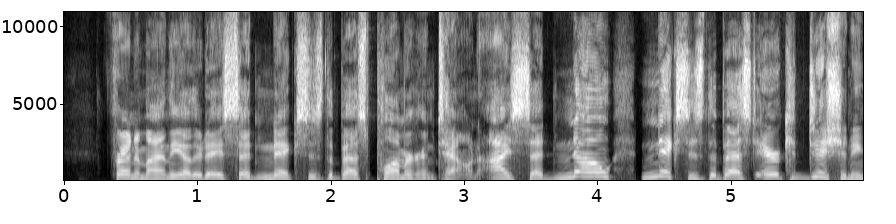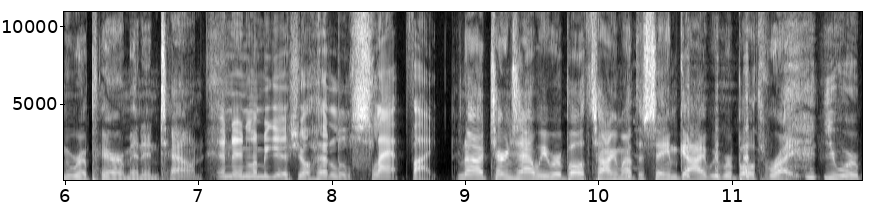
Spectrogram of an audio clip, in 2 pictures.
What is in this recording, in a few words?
RADIO AD; nicks plumbing radio ads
